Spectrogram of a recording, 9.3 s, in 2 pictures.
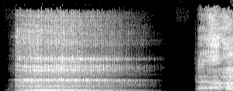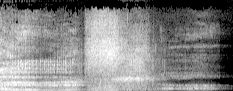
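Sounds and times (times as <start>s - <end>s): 
dragon monster sounds: 0.3s - 2.9s, 3.9s - 9.2s.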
